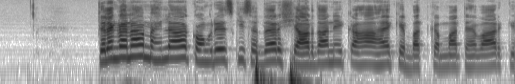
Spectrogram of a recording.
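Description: A middle-aged man speaks calmly to the listener.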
